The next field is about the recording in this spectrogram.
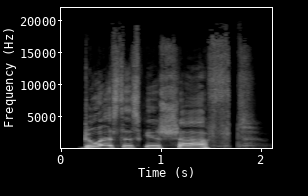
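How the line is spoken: Delighted call. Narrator (German): ruft der Tiger erfreut

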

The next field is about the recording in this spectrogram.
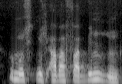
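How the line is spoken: Small tiger calling out. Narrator (German): rief der kleine Tiger

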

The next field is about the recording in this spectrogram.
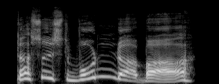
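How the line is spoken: Happy call. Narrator (German): ruft Mademoiselle Maus glücklich

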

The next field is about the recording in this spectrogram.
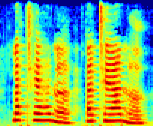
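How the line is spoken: Excited call. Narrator (German): ruft aufgeregt

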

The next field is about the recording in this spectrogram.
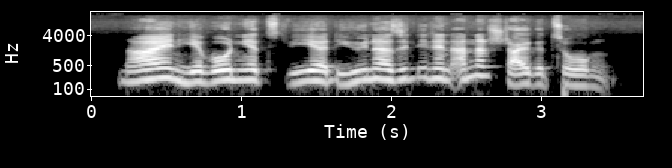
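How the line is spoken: Answered loudly. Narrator (German): antwortete Albin laut

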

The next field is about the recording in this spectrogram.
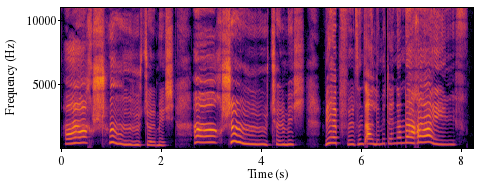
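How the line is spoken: Apple tree calling. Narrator (German): Apfelbaum, der rief

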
